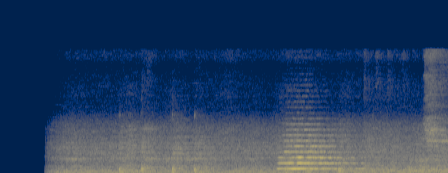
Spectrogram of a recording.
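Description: A train running past with wheels clicking on the rails, and about three seconds in a short blast of a train horn, a single steady note lasting about half a second.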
